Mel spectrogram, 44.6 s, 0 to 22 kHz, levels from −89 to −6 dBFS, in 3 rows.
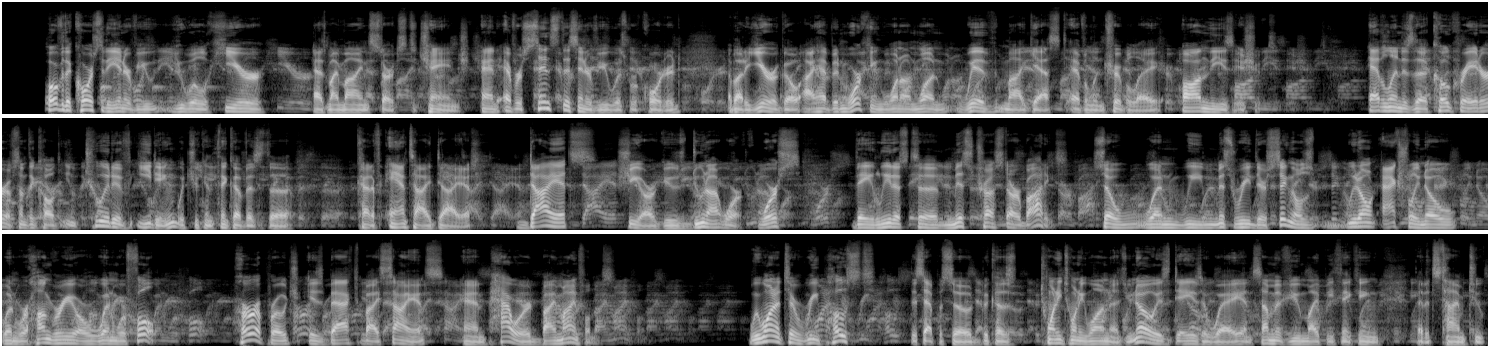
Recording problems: echo of what is said; noticeable; throughout; 520 ms later, 15 dB below the speech

